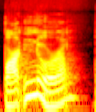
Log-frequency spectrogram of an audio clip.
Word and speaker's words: Bartenura: The balsamic vinegar that I like is called Bartonura, balsamic vinegar of Modena, and that is pronounced Bartonura, balsamic vinegar of Modena, Bartenura, and Modena is Modena.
